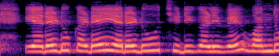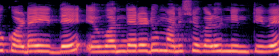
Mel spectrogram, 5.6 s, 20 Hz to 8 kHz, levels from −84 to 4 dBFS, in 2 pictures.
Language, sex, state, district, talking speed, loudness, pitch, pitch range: Kannada, female, Karnataka, Bidar, 105 wpm, -15 LUFS, 295 Hz, 285-315 Hz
